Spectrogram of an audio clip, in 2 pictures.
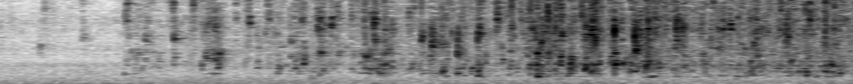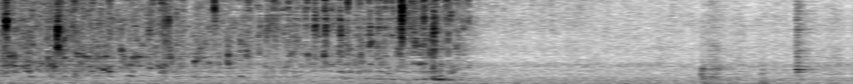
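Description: Water from a tap runs steadily into a cooking pot, about one litre being filled to boil chopped watermelon rind, a continuous close splashing and dripping stream with no talk over it.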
